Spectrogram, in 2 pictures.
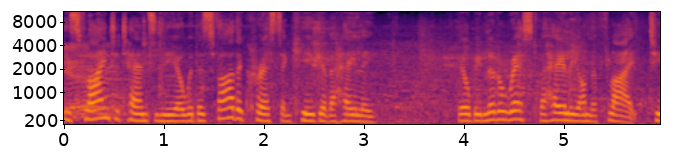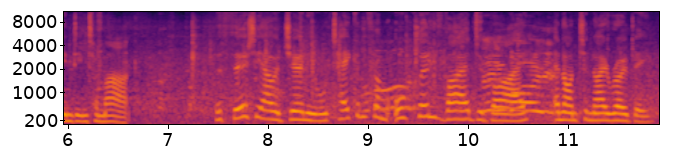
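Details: Adult narrator; Plain speech.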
